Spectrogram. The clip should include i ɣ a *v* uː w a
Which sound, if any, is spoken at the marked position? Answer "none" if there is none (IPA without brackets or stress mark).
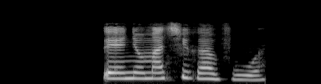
v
